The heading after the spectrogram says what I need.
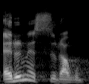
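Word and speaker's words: Hermès: 프랑스어로 애치는 묵음이에요. 그래서 에르메스라고 발음도 하죠.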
